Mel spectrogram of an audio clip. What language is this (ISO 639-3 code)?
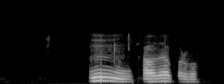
ben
